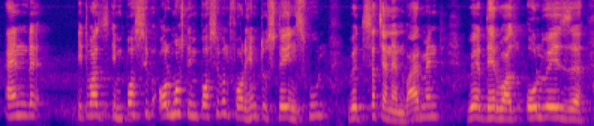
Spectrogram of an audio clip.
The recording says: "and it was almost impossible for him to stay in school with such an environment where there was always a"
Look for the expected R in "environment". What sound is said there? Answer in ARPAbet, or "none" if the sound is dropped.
none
